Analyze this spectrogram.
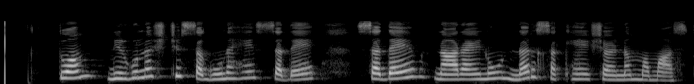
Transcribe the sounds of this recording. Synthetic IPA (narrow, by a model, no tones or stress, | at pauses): t̪uʋɐmniɾɡunɐʃt͡ʃisɐɡuːɳɐɦẽsɐd̪eː | sɐd̪eːʋnaːɾaːjnoːnɐɾsɐkʰeːʃɐɾɳɐmːɐmaːst̪u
